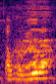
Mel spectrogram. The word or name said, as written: kavaru viurar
